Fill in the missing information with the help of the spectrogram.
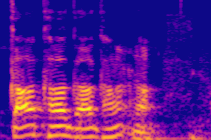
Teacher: का वर्ग जो है वो कंठ से उच्चारित होता है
